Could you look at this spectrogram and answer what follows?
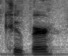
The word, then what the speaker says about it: Cowper: William Cowper, it's spelled Cowper, but it's pronounced Cooper.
